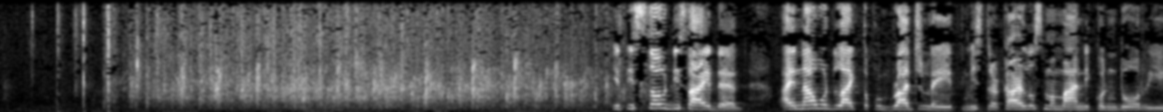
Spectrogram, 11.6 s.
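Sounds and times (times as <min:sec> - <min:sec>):
applause from forum members electing officers by acclamation: 0:00.8 - 0:06.9
speech: 0:06.1 - 0:11.6.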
